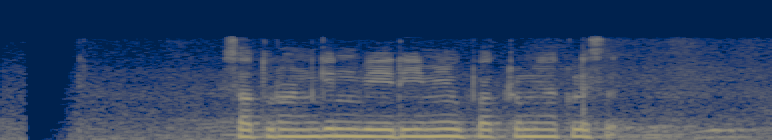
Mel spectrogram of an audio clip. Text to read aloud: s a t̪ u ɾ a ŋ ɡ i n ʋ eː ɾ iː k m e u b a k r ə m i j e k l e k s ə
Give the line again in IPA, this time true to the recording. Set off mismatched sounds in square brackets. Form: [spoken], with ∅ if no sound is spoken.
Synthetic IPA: s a t̪ u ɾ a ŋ ɡ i n ʋ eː ɾ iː [∅] m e u [p] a k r ə m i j [a] k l e [∅] s ə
